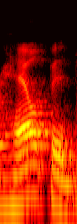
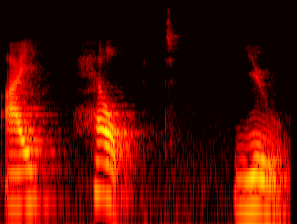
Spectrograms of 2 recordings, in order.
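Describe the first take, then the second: First: "helped" in two syllables, HEL-pid; learner's mistake. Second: "helped" as one syllable, HELPT, slowly spaced. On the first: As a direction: sound out the ED as a separate "id". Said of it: "I hear many Brazilians saying". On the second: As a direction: finish "helped" on a separate crisp T. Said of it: "So it's". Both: Shown as a demonstration.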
